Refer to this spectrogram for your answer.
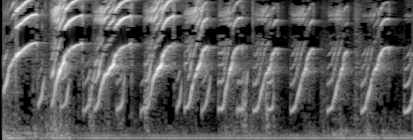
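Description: A guinea pig wheeks in a rapid series of high, rising squeals.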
